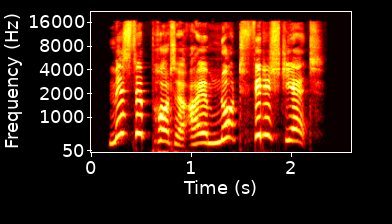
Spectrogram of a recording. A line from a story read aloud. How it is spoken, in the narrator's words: Pomfrey yelled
